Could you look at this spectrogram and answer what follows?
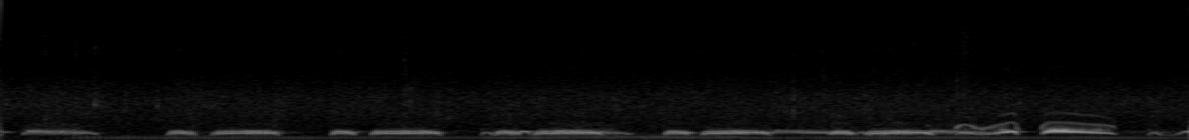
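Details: Spotted doves, a thổ-style cooing fight in a decoy trapping setting in Vietnam's Central Highlands; steady chains of mellow, throaty coos roughly once per second, closing with higher rising-falling notes, over a low droning hum.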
